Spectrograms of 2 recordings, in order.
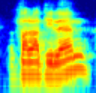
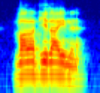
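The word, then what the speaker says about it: Valadilène: W oryginale to miasteczko się nazywa Valadilen, a w polskiej wersji to jest Valadilaine. No, tak? nie wiem skąd tam jest line na końcu, ale dobra.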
